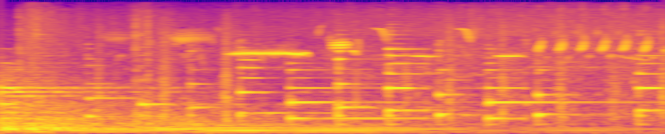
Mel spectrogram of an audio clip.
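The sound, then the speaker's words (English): Birds soaring overhead chirp in a busy, overlapping chorus of short, high calls, ending in a quick rhythmic run of repeated tweets, over a low steady hum in the background. “Birds soar over Latte.”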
